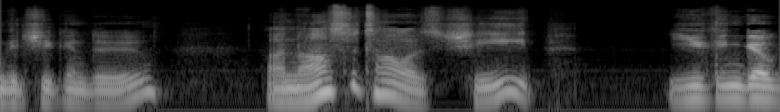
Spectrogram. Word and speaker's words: inositol: It's called inositol. Let me spell it for you. I-N-O-S-I-T-O-L. Inositol.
